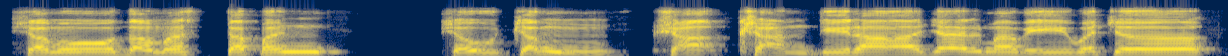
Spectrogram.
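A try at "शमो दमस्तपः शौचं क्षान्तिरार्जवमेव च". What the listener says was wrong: Again, you said tapan, it is tapas shaucham. It's okay.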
